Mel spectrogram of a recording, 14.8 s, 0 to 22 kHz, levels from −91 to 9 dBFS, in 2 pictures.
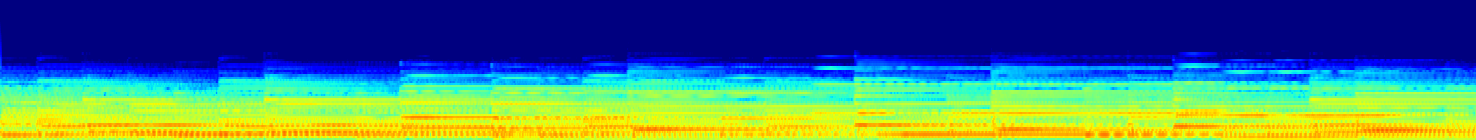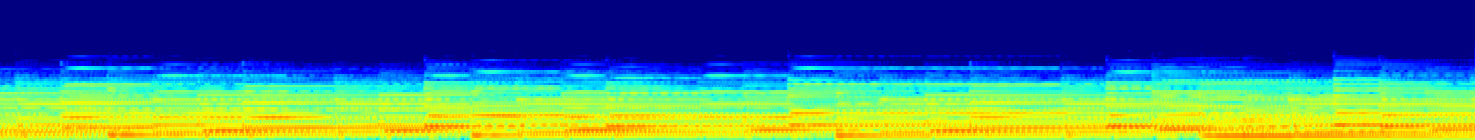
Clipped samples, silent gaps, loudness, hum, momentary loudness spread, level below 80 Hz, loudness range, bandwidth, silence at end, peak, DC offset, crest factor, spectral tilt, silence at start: under 0.1%; none; -20 LUFS; none; 3 LU; -42 dBFS; 1 LU; 3.9 kHz; 0 s; -8 dBFS; under 0.1%; 12 dB; -9 dB/octave; 0 s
